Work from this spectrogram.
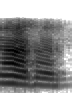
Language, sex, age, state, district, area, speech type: Kannada, female, 60+, Karnataka, Gadag, rural, conversation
